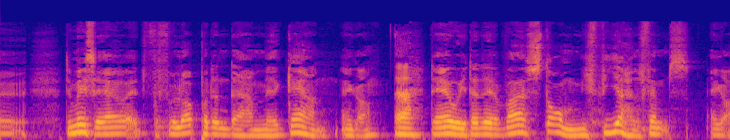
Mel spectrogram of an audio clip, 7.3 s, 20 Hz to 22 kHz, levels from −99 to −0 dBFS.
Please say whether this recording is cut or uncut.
cut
